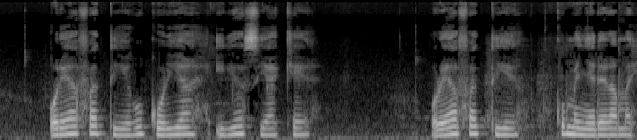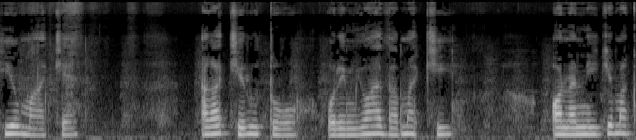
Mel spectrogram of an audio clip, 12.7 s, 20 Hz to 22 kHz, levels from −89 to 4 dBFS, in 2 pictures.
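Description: No technical faults are audible anywhere in the recording.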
